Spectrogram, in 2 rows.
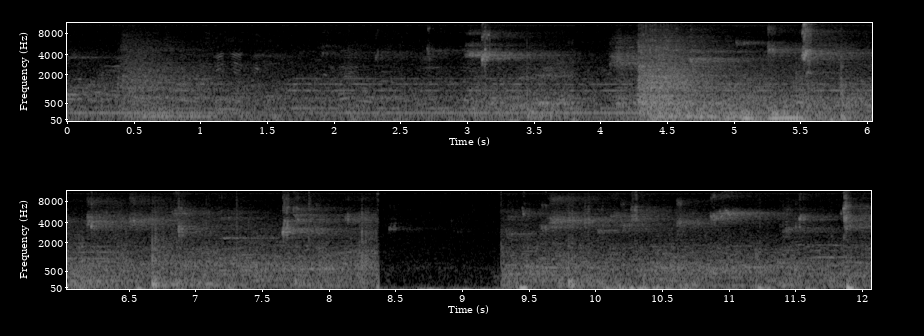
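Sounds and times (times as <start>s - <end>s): voices chattering: 1.0s - 8.4s
basketballs bouncing: 6.6s - 6.9s.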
